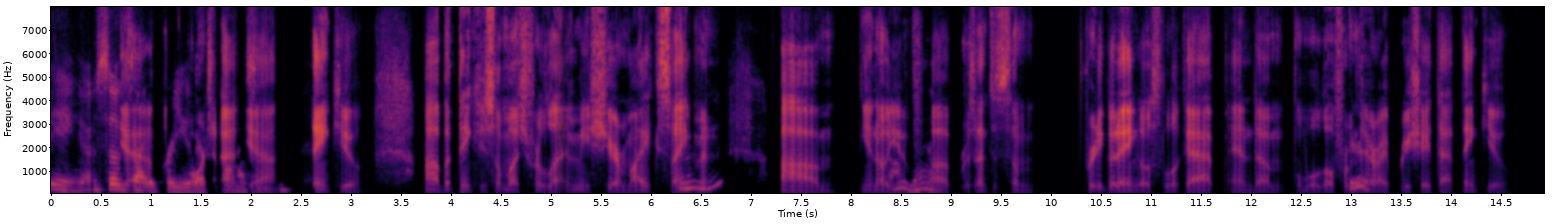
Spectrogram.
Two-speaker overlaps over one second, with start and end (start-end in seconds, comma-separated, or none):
0.7-2.2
